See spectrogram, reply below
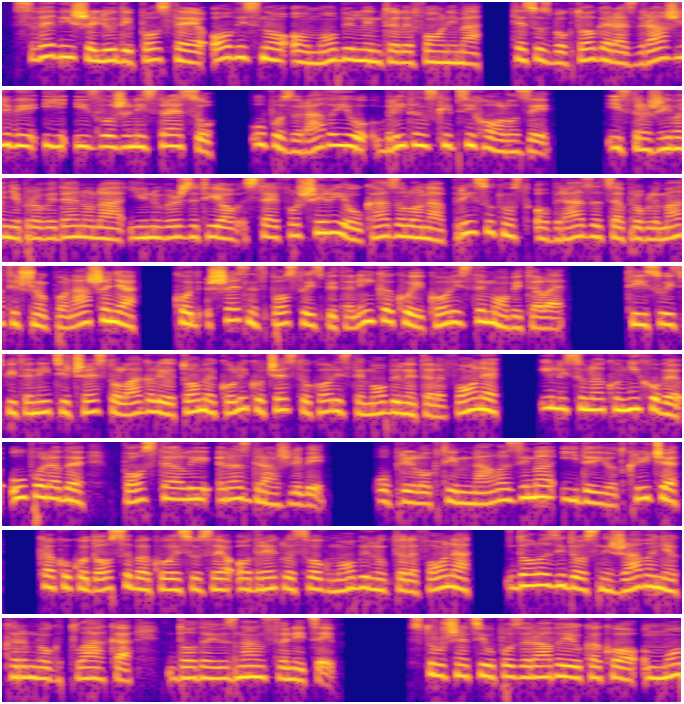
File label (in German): croatia female filmvertonung sprecher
